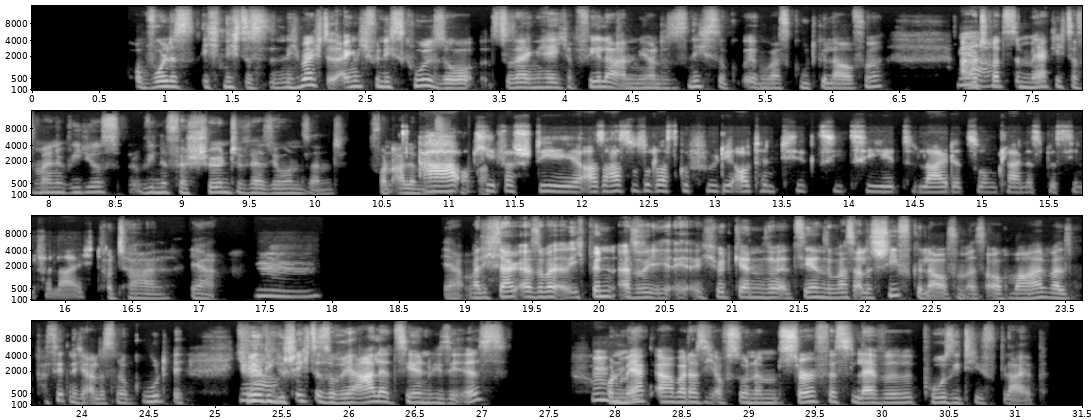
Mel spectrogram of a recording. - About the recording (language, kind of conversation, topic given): German, advice, Wann fühlst du dich unsicher, deine Hobbys oder Interessen offen zu zeigen?
- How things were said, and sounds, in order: in English: "Surface-Level"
